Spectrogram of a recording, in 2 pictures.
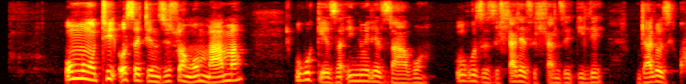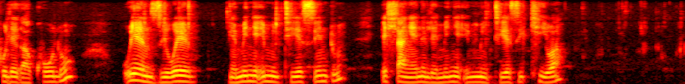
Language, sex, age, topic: North Ndebele, male, 25-35, health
